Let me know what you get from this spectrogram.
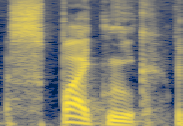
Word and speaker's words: спутник: А теперь мое уточнение, пишет наш слушатель слушатель, многие люди в США произносят это слово как «спатник», предполагая, что буква «ю» передает звук «а», ну, как в английском.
